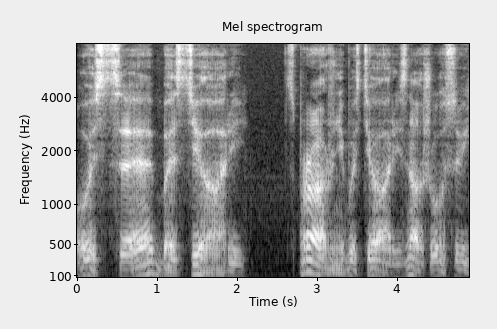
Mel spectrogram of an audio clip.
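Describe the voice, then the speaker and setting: In a put-on character voice, a man speaks raspily at a fairly low pitch and a fairly slow pace. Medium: read story.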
